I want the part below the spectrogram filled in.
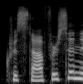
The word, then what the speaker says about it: Christofferson: We're talking with author Travis Christofferson.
